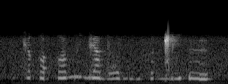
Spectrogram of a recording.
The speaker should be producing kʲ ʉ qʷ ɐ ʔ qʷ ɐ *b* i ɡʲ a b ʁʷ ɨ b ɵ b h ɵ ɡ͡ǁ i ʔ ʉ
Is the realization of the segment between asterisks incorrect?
no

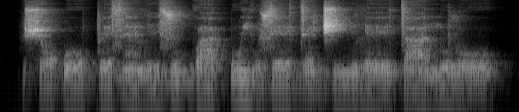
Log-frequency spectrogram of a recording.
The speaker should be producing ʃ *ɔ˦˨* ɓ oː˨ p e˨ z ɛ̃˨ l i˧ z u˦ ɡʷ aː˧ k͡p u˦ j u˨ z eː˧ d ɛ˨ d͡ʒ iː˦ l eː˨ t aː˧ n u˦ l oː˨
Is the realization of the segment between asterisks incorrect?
yes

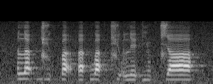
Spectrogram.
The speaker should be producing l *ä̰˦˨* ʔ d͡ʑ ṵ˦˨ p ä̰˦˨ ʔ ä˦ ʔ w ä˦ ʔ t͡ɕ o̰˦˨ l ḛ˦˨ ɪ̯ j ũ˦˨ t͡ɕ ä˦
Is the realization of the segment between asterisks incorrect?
yes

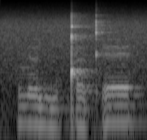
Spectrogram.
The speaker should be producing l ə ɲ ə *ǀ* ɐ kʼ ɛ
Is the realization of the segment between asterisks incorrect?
yes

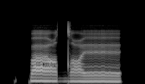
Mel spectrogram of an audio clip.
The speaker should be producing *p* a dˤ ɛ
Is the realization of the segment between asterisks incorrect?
no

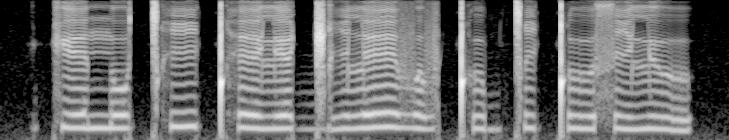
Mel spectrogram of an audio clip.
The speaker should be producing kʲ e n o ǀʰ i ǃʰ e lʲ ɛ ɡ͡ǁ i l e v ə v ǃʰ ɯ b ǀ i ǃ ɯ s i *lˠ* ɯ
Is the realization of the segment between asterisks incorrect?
yes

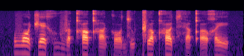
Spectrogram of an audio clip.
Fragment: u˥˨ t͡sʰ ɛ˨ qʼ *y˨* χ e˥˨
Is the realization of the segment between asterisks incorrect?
yes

